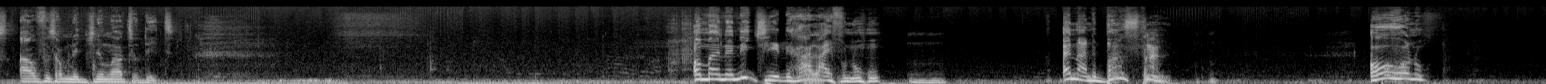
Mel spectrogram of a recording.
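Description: An elderly man speaks with animation into a microphone, in short bursts.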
